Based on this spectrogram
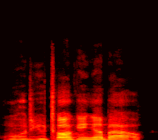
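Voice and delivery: a touch of defensive pushback; indignant flesh. Retold or imitated. James's flesh resisting correction, mock indignant retort. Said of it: "my flesh was still like".

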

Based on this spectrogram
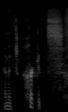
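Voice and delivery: breathy whispered aside; whispered deadpan crickets; whispered punchline. Acted. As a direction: drop to a whisper for the joke. Punchline whispered after a silence.

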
